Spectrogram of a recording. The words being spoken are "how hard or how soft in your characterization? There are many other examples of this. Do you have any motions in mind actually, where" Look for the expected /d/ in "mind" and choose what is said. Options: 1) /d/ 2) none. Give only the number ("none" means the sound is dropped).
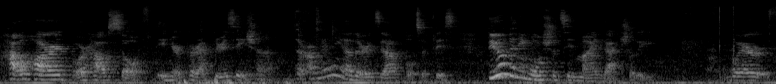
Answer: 1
